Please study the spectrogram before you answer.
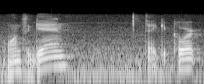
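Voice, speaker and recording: In a slow, mid-range voice, this man demonstrates how to tune a duck call, keeping the lesson casual and hands-on. He explains things plainly and matter-of-factly, and the audio is dull and lo-fi with noticeable noise behind him.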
